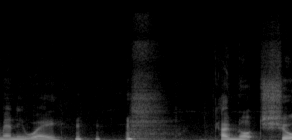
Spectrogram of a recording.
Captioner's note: Aquila laughs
